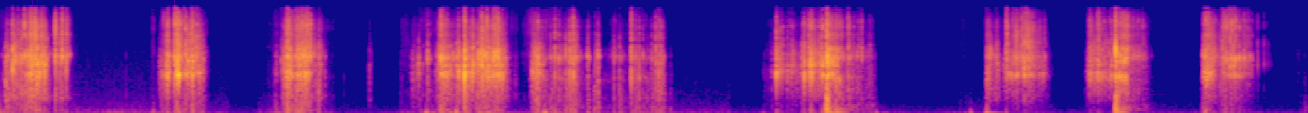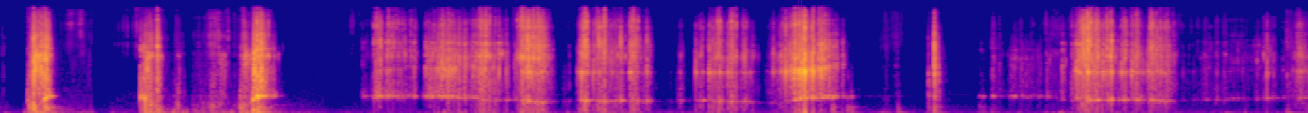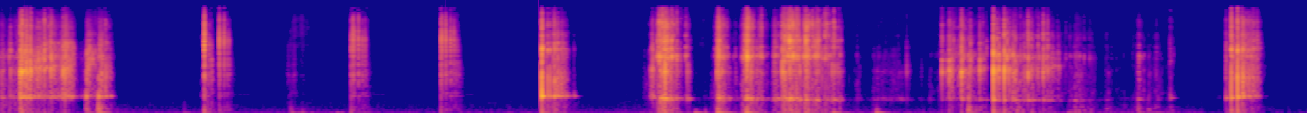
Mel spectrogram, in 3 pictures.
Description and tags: So my doctor prescribed me an awesome bottle of penicillin. I recorded myself picking it up, shaking it, and dropping a single pill. Extract what you wish from it.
